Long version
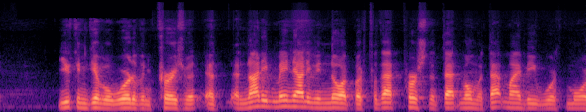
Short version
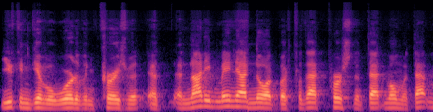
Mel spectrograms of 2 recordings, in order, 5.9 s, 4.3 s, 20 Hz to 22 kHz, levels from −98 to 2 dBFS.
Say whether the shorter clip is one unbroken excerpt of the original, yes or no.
no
